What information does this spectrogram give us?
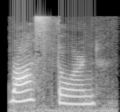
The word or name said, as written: rawsthorn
